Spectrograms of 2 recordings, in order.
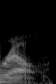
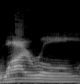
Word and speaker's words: Yrel: introduced a really amazing character named rel or yrel or again I tend to just say rel but with the why is silent but why Arielle a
